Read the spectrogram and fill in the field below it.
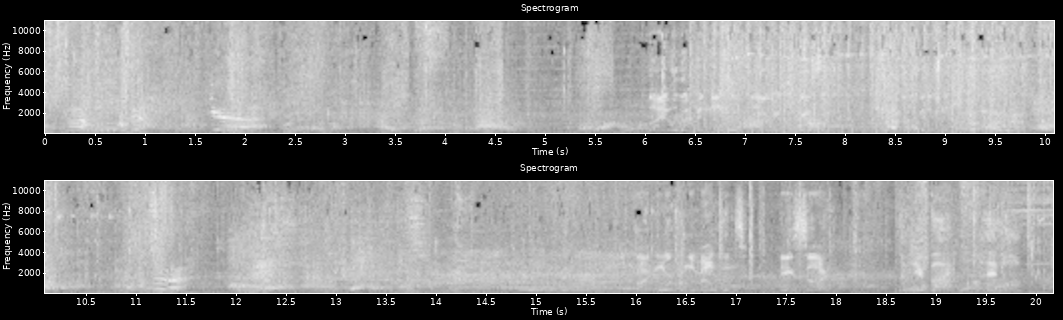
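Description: A young man talks with animation, close to a headset microphone.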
